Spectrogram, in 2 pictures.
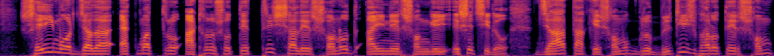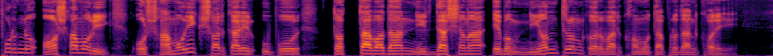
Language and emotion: Bengali, neutral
